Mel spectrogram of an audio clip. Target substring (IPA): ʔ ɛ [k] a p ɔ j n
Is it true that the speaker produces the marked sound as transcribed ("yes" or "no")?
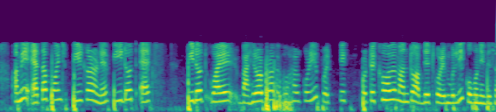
no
